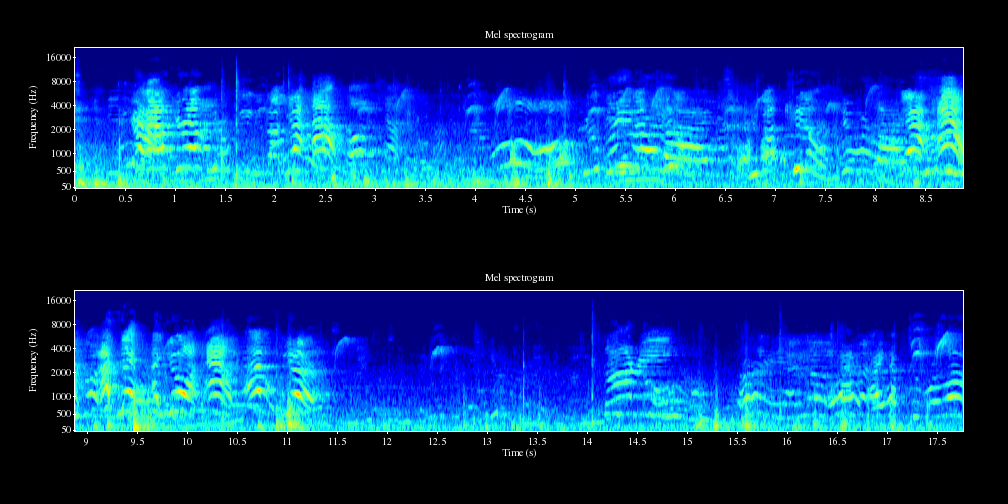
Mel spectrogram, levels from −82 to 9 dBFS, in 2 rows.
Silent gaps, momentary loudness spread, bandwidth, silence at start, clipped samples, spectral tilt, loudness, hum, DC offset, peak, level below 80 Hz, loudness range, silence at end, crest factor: none; 18 LU; 16 kHz; 0 s; under 0.1%; -4 dB/octave; -31 LUFS; none; under 0.1%; -12 dBFS; -50 dBFS; 11 LU; 0 s; 20 dB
